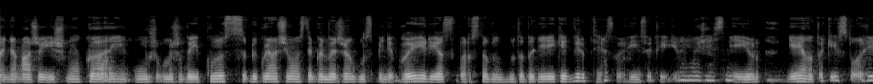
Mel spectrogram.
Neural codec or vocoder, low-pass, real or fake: autoencoder, 22.05 kHz, a latent of 192 numbers a frame, VITS, trained on one speaker; 9.9 kHz; fake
